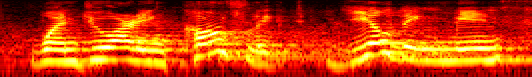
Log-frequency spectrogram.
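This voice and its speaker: Amid noticeable background noise and audible room echo, a woman speaks at a high pitch with a Spanish accent. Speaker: keynote speaker. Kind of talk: keynote speech. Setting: stage with audience.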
